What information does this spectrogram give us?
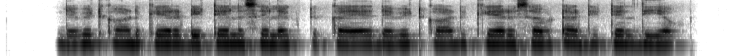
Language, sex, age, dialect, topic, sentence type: Maithili, male, 18-24, Bajjika, banking, statement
